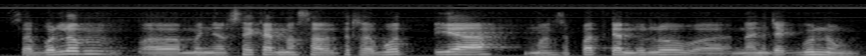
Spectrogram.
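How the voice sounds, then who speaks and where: A man's voice: fairly high pitch, brisk, a bit bright. Hesitant man questioner. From South Sulawesi. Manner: hesitant, fillers. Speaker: audience member asking a question.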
